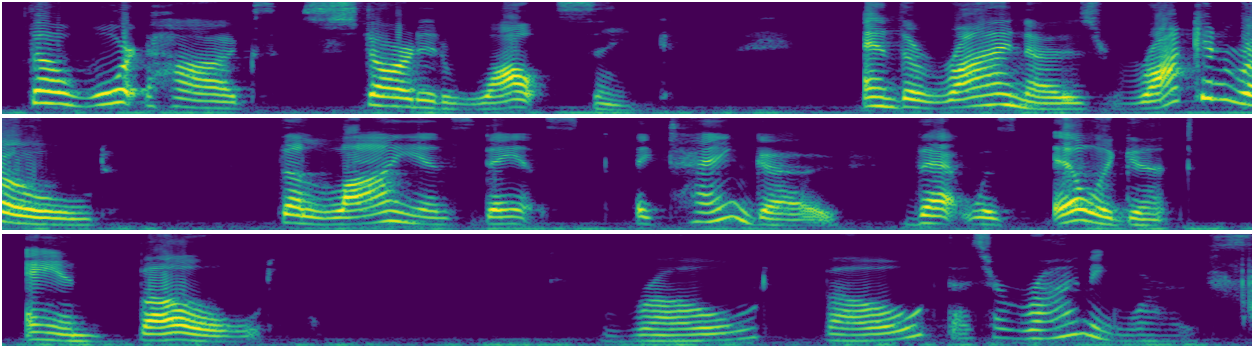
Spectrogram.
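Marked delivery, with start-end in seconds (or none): none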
